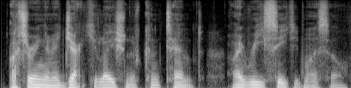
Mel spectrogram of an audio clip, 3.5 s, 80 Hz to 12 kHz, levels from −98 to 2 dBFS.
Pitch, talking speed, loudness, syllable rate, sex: 100 Hz, 135 wpm, -17 LUFS, 5.9 syllables/s, male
